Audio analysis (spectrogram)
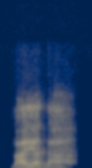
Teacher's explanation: Esse H com ponto embaixo, esse som, esse diacrítico, esse pontinho, significa que a gente aspira, a gente solta o restinho de ar e fala Bayada. Bayada é um som aspirado, o som passa pela nossa garganta, roçando as cordas.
